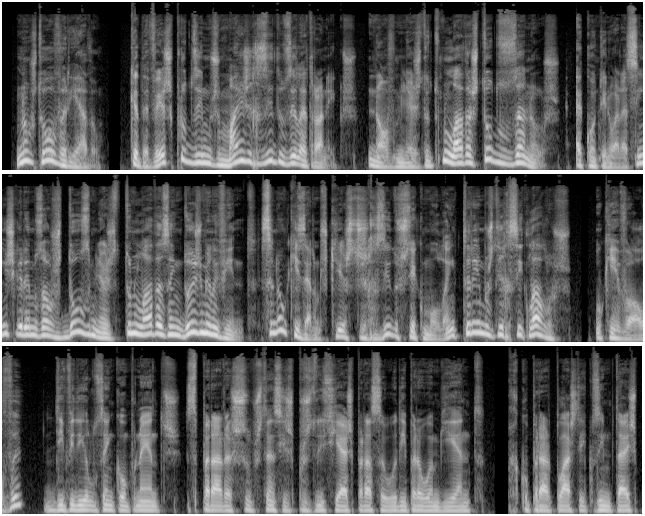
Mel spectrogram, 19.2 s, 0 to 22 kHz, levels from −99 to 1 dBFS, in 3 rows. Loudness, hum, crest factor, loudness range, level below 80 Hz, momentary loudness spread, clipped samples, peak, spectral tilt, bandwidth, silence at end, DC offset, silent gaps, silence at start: -21 LUFS; none; 18 dB; 4 LU; -44 dBFS; 9 LU; under 0.1%; -4 dBFS; -5 dB/octave; over 20 kHz; 0.05 s; under 0.1%; 1.07-1.17 s, 12.21-12.26 s, 17.75-17.87 s; 0.15 s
